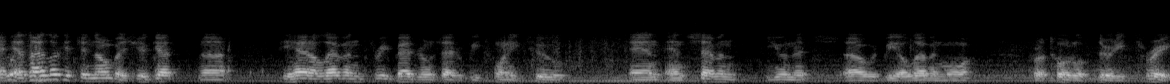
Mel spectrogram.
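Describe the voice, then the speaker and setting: Amid noticeable background noise, a man at a medium pitch speaks at a moderate pace with lively intonation and long, frequent pauses. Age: 60s. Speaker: planning board member. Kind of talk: public hearing questioning.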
